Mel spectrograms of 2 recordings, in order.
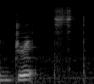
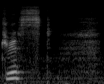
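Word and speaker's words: Drizzt: first book about drist there's two z's and i always want to say dritz but the forgotten realms wikipedia says it sounds like an s drist urden butchered it he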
